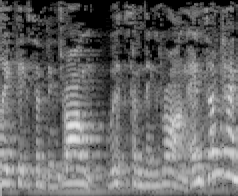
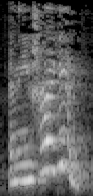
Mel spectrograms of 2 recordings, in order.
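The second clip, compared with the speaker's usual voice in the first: usual speaking voice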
